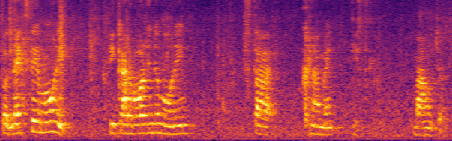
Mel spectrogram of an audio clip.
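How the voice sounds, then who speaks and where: A woman with a strong Korean accent speaks at a medium pitch with fairly even intonation, big swings in loudness and long, frequent pauses, amid noticeable background noise and audible room echo. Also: moderate pace. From South Korea. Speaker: motivational speaker. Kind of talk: motivational talk.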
